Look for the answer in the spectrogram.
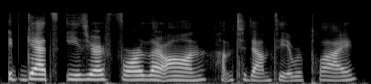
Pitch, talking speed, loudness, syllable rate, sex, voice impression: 205 Hz, 130 wpm, -21 LUFS, 4.0 syllables/s, female, very feminine, slightly young, very thin, tensed, powerful, very bright, soft, clear, slightly halting, raspy, cute, intellectual, refreshing, very sincere, calm, friendly, reassuring, very unique, slightly elegant, wild, sweet, lively, slightly kind, sharp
